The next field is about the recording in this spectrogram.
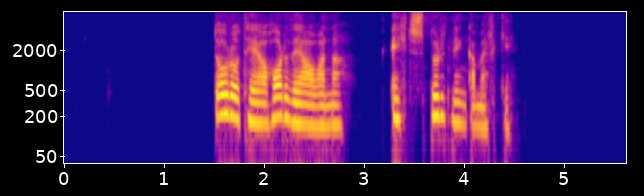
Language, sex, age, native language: Icelandic, female, 50-59, Icelandic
